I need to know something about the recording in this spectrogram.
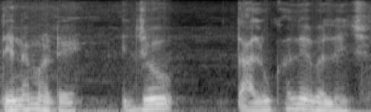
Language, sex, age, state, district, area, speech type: Gujarati, male, 45-60, Gujarat, Junagadh, rural, spontaneous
